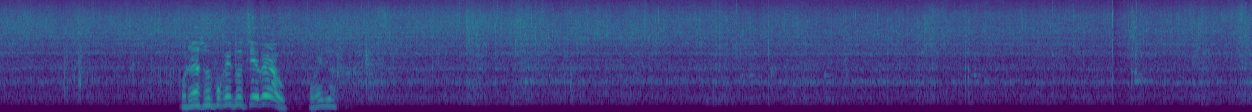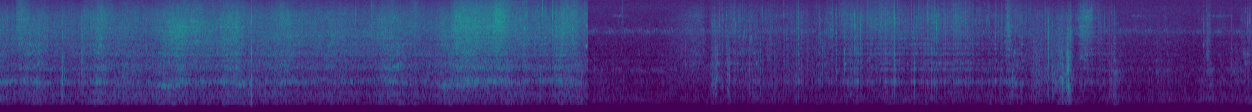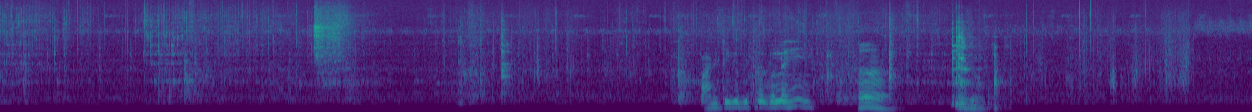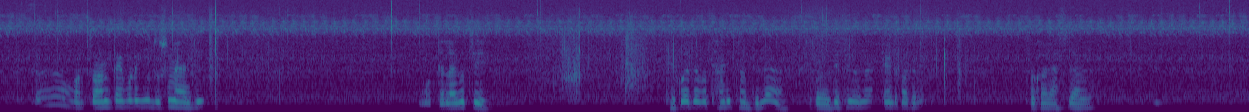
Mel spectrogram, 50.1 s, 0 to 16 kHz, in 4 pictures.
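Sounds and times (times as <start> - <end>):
food sizzling in a pan: 0.0 - 50.0.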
